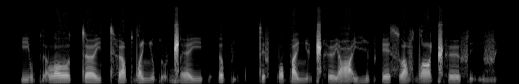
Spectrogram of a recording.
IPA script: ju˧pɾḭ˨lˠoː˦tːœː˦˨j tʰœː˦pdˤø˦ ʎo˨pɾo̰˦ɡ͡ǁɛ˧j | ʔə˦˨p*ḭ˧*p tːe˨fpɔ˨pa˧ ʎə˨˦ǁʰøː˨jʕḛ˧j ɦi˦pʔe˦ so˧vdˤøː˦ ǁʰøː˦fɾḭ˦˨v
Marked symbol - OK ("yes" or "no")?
no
